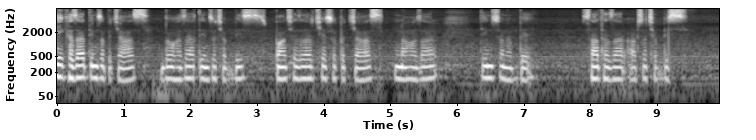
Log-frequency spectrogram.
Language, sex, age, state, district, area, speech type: Urdu, male, 18-30, Delhi, North West Delhi, urban, spontaneous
